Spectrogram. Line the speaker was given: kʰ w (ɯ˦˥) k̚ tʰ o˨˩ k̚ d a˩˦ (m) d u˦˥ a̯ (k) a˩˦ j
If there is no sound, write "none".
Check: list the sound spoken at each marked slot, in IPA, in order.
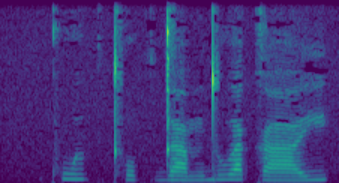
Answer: ɯ˦˥, m, k

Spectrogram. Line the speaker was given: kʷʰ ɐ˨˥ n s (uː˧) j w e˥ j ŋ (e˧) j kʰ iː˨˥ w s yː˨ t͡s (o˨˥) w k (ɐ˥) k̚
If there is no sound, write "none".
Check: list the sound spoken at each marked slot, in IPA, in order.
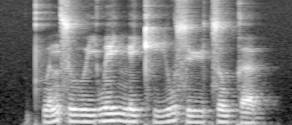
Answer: uː˨, e˧, o˧, ɐ˨

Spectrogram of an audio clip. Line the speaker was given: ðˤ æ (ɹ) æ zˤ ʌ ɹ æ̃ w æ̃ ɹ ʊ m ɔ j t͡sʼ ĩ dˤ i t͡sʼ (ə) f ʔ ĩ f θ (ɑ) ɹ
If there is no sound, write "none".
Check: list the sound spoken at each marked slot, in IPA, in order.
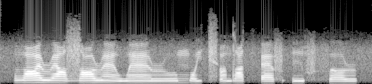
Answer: ɹ, æ, ʌ

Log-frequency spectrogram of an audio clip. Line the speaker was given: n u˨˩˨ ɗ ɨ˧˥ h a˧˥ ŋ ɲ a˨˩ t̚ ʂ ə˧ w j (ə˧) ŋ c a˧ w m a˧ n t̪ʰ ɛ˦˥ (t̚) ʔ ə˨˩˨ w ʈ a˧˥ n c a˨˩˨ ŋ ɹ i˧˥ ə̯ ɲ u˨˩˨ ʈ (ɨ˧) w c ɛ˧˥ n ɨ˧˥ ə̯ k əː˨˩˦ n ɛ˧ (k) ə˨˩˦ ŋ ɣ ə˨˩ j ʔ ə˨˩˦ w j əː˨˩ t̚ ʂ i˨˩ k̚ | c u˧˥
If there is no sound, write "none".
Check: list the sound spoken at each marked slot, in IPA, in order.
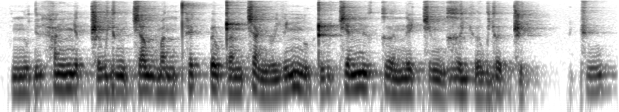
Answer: ə˨˩˦, k̚, ɨ˧, c

